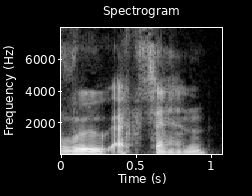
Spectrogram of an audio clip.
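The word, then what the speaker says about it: Ruigh Aiteachan: It's called Rug Acten. You spell it Ruigh, new word, Aiteachan.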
